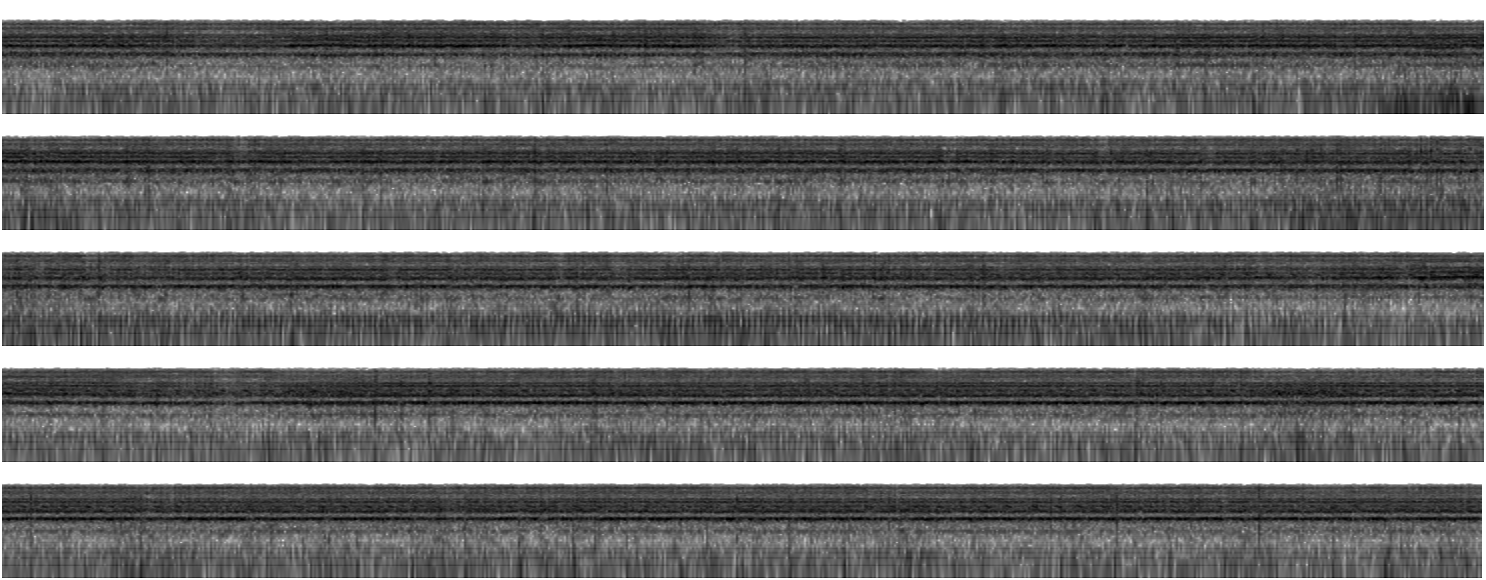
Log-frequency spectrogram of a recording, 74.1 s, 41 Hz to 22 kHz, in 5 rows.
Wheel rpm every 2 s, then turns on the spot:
160, 160, 160, 160, 160, 160, 160, 160, 160, 160, 160, 160, 160, 160, 160, 160, 150, 150, 160, 160, 160, 160, 160, 150, 150, 150, 150, 150, 150, 150, 150, 150, 150, 150, 150, 150, 150.
none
